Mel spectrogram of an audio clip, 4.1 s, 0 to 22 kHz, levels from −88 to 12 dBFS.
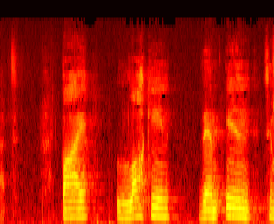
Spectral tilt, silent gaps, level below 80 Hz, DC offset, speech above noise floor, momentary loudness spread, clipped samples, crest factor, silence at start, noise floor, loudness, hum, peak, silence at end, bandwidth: -6 dB/octave; none; -48 dBFS; under 0.1%; 28 dB; 13 LU; under 0.1%; 18 dB; 0 s; -44 dBFS; -17 LUFS; none; 0 dBFS; 0 s; 15 kHz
